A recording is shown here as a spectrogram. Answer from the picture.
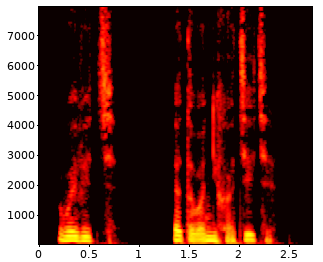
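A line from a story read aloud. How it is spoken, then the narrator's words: Quiet question. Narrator (Russian): тихо спросил Наганов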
